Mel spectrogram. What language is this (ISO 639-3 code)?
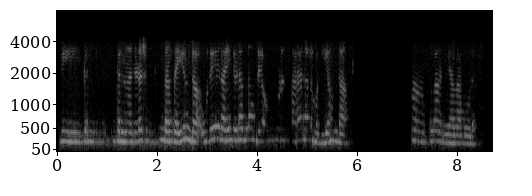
pan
